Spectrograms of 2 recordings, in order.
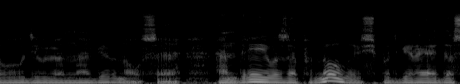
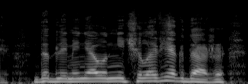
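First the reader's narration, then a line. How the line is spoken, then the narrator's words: Exclaimed, female. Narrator (Russian): воскликнула она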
